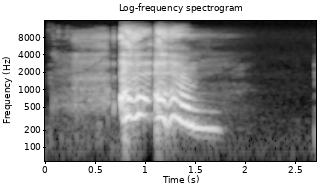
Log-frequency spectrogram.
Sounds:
Throat clearing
